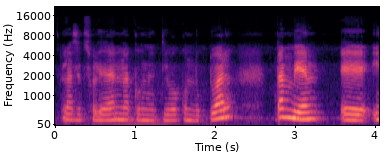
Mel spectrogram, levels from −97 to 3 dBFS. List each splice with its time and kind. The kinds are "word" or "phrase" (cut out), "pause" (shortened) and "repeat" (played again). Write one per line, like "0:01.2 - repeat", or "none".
0:01.0 - word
